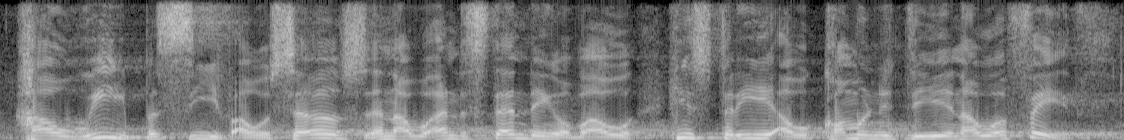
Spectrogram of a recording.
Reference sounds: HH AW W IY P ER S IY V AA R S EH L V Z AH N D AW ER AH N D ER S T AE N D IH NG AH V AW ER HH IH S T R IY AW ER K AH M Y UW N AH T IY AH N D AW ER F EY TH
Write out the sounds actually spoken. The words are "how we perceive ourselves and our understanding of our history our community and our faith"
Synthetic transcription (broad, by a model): HH AW W IY P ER S IY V AA W S EH L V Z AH N AW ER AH N D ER S T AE N D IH NG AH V AW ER HH IH S T R IY AW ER K AH M Y UW N AH T IY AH N AW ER F EY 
